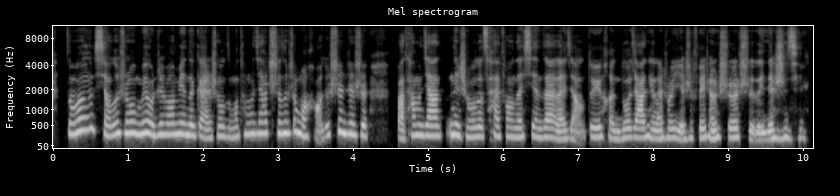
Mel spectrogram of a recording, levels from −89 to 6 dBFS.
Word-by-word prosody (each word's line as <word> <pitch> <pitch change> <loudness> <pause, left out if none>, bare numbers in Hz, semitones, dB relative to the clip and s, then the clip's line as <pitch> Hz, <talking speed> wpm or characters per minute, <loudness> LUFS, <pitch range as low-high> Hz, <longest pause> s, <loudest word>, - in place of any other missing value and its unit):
怎 280 - -1
么 315 - +5 0.2
小 290 -10 -1
的 290 +3 +3
时 300 - -2
候 300 - +5
没 280 +1 +3
有 290 - +4
这 270 +2 0
方 270 0 +1
面 275 -1 +2
的 255 - +3
感 215 -5 -1
受？ 230 +4 -4
怎 205 -1 -8
么 220 - -4
他 280 - -6
们 285 - 0
家 290 0 0
吃 295 -1 -1
得 300 - +4
这 325 - 0
么 230 -6 +3
好？ - - -5
就 245 - -3
甚 310 +2 +3
至 280 -1 +2
是， 245 -2 +1 0.4
把 190 -2 +2
他 255 - -4
们 255 - +1
家 245 -1 +4
那 265 -1 +2
时 225 - -5
候 215 - -2
的 225 - 0
菜 235 +1 -3
放 225 -1 -5
在 210 - 0
现 225 -2 -3
在 210 -1 +1
来 170 +1 +1
讲， - - -4
对 220 -2 -1
于 220 - +2
很 190 -6 -3
多 200 +2 -1
家 205 -1 +3
庭 205 -6 0
来 180 - 0
说 200 0 -3
也 175 -5 +1
是 195 - -6
非 200 +1 -1
常 195 -2 +2
奢 205 -1 -1
侈 210 -5 -3
的 155 - 0
一 - - +2
件 175 - +3
事 190 +3 -1
情。 190 +2 -6
225 Hz, 365 characters per minute, -24 LUFS, 200-270 Hz, 0.4 s, 么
